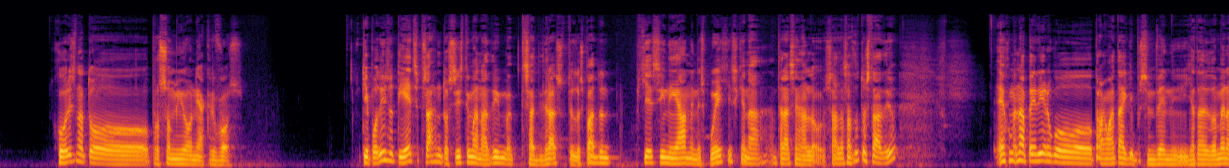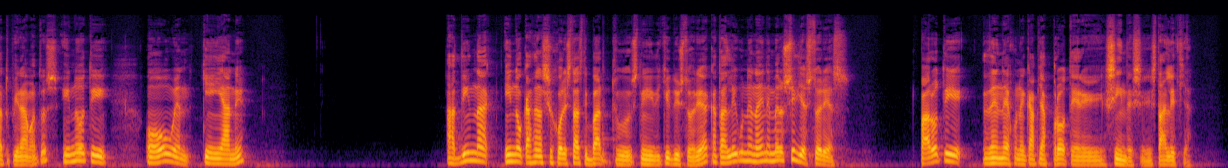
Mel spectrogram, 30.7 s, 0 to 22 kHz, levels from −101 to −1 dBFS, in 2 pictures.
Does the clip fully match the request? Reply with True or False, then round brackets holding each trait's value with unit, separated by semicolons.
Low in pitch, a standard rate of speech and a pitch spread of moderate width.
False (110 Hz; 155 wpm; 6.0 semitones)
